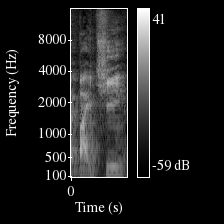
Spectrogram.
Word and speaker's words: bite: Você não pronuncia bite ou bite, é bite, é o T mudo, ok?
